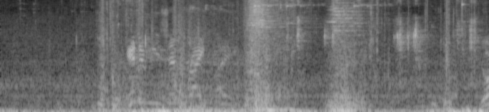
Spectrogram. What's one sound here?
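Magical blasts crackle and whoosh.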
